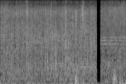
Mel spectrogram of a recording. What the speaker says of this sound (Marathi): अजून पाऊस चालू झाला जोरात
